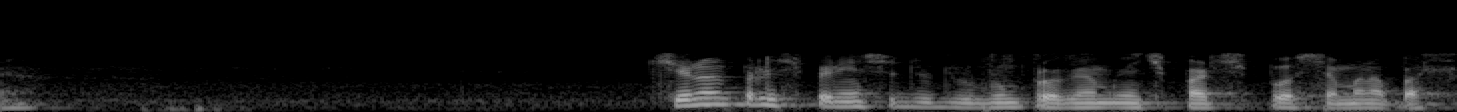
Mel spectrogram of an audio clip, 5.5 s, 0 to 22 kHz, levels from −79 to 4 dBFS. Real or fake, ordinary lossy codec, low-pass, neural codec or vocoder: real; Opus, 64 kbps; 3.6 kHz; none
